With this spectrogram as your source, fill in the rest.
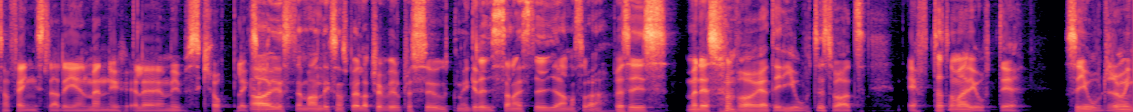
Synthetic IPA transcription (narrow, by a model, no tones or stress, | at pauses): sɔmfɛŋslad̪əɪɛnmɛnːɪɧɛ̰lːəɾɛnmʉ̟ːskʰɾɔpːlɪ̰ksɑɔːmjɵst̪ɛmanlɪksɔmspeːlat̪ʰɾɪvɪlpʰɾɛsʉt̪mɛɡɾiːsaɳaɪst̪iːanɔsɔd̪æ̰ːɾpʰɾɛsiːs | mɛnd̪ɛsɔmvaɾɾɛt̪ːɪd̪ɪuːt̪ɪskt̪va̰ɾa̰t̪ | ɛft̪əɾat̪d̪ɔmhad̪ːəjʊʈ̚ːd̪ɛ | sɔjuːɖəd̪ɔmɪŋː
